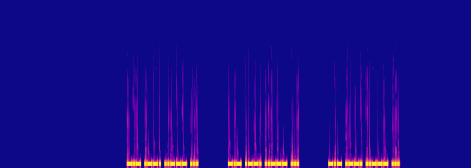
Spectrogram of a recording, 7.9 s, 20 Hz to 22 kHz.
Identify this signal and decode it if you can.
Morse code, heard as a keyed tone, about 53 wpm, 700 Hz. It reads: KP2S KP2S KP2S
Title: DXCC-100 Call Signs - 4 Characters - Repeated 3x - 50wpm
